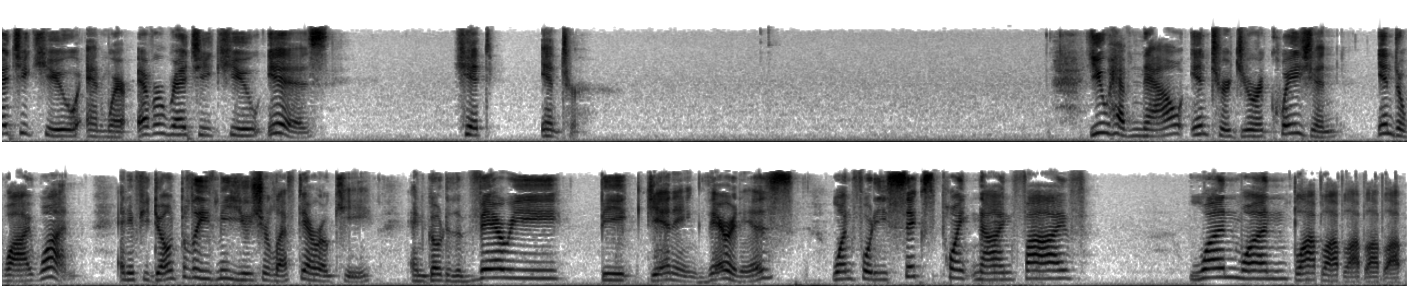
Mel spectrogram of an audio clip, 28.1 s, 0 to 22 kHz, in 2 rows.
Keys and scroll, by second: 7.6 Return, 16.8 (, 25.9-27.8 typing.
